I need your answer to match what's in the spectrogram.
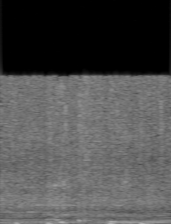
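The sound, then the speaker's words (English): A church audience applauding during a New Year service: a dense, steady wash of many hands clapping at once, sustained and fairly loud throughout, with faint voices mixed underneath. “Now, give him a clap, thunderous clap.”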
